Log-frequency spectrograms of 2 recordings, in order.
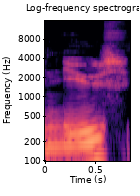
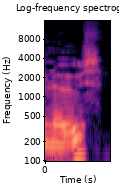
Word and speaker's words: news: News seria uma pronúncia britânica, fazendo o som do I aqui, news, e aqui a pronúncia americana, news.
